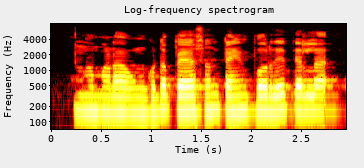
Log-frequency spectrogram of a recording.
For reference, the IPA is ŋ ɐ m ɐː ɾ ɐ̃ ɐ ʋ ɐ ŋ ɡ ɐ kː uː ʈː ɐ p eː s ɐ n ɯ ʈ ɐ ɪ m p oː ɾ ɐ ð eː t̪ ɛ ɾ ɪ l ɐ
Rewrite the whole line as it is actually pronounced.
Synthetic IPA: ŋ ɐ m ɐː ɽ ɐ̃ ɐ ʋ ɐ ŋ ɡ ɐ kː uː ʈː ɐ p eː s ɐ n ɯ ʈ ɐ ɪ m p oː ɾ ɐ ð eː t̪ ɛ ɾ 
